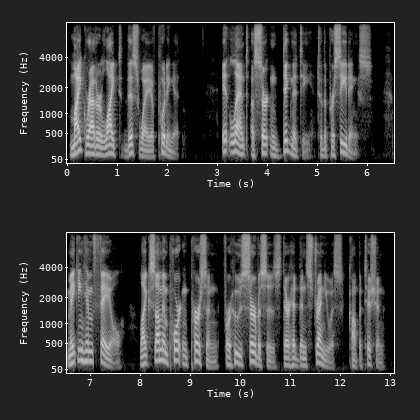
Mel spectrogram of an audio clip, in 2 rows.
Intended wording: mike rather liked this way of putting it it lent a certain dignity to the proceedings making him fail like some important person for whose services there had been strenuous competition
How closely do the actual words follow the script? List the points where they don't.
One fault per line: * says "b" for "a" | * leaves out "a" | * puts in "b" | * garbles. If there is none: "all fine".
all fine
